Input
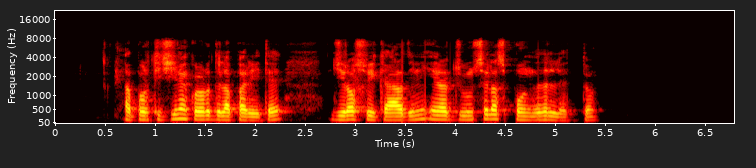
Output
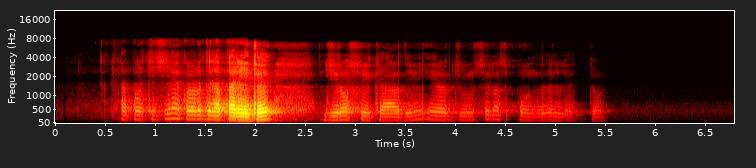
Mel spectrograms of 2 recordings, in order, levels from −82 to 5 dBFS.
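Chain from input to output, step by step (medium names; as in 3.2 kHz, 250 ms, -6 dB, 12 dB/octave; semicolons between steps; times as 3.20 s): spectral levelling over time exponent 0.4; Doppler pass-by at 1.93 s, 20 m/s, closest 2.2 m; trim +4.5 dB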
